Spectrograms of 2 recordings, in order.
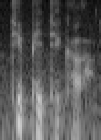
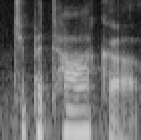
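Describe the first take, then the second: First: The vowel is said short. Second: A vowel is said long. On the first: The speaker calls it right. "The correct pronunciation would be Tipitaka" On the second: The speaker calls it wrong. "mistaking a short vowel for a long vowel"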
